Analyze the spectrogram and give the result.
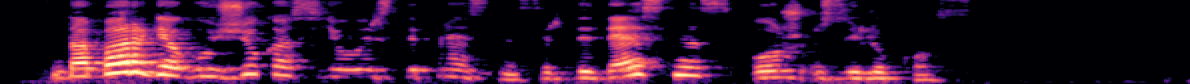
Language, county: Lithuanian, Tauragė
